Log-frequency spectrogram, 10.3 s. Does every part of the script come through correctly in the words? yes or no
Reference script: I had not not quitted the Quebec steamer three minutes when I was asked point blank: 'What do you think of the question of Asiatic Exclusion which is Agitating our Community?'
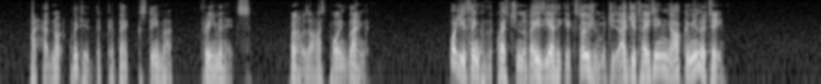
no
